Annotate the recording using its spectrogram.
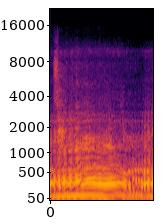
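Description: Yamaha HL500 motocross bike's 500cc four-stroke single-cylinder engine running under steady throttle while riding. The engine note sags briefly about one and a half seconds in, then picks up again.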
